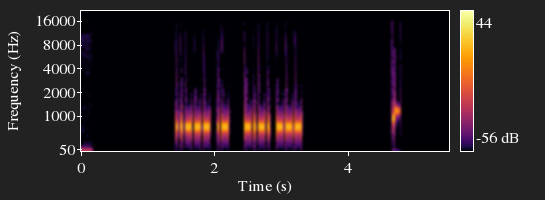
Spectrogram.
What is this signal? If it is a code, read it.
Morse code, heard as a keyed tone, about 34 wpm, 700 Hz. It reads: 2A CO
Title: Field Day Exchanges - 35wpm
